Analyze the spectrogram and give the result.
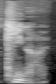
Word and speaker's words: Kenai: He pronounced it Kenai and I thought, okay, this is, nobody asks somebody from Alaska about that. – Right. – Because it is Kenai.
